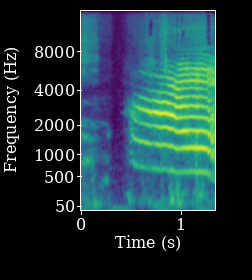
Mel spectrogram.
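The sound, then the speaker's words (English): A single loud, drawn-out cat meow, strongly harmonic and rising in intensity before cutting off sharply, with no talking. “Yeah, sorry, this animal is losing its mind. It's rabid as all hell. Well, the cat really loves the double.”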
